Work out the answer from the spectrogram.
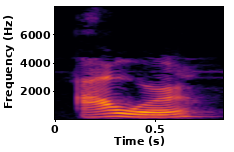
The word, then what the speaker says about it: hour: And similarly, hour is not hour. Just don't say ha. Just leave out that H sound in the beginning and just say hour.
